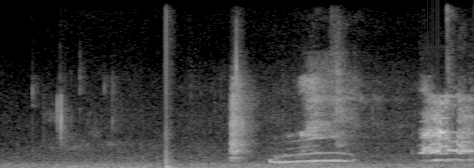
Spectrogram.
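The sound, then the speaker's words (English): A cat meows as it climbs, a drawn-out wavering cry followed by a shorter, louder yowl, with a sharp click and faint rustling. “This is not supposed to be a cat video.”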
